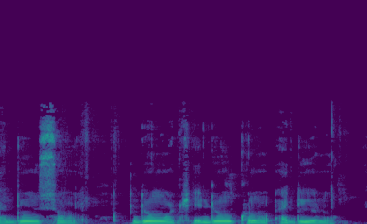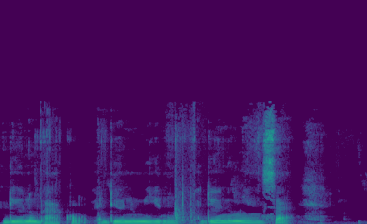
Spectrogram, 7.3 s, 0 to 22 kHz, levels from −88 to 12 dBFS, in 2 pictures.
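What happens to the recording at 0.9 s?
Nothing goes wrong at 0.9 s: the speech there passes intact through the call path, carrying only the ordinary character of the Opus codec, which fits a bitrate of around 64 kbps and a band that tops out near 12 kHz.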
